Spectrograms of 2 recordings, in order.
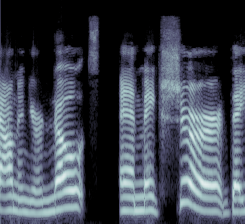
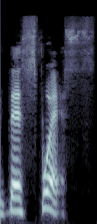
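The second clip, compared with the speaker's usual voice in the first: slow demo word. Shown as a demonstration. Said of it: "Say it with me".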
